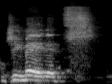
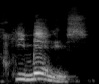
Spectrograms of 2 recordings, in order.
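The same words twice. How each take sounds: First: The name is said with an Italian pronunciation. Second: The name is said with a Spanish pronunciation. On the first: This is how Italians say the player's name. The speaker calls it wrong. "Los italianos" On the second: This is how the player's name really sounds. The speaker calls it right. "es Jiménez"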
